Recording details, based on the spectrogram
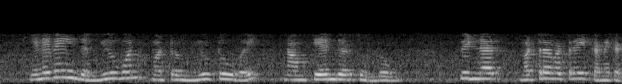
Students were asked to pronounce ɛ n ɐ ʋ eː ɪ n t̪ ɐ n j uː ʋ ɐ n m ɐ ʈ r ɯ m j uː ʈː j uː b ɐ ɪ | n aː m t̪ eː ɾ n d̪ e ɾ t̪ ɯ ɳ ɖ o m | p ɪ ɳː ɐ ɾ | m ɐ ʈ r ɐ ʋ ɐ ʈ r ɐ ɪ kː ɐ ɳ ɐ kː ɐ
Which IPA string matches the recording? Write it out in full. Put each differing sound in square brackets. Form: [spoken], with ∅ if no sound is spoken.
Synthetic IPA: ɛ n ɐ ʋ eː ɪ n [d̪] ɐ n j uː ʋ ɐ n m ɐ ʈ r ɯ m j uː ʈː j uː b ɐ ɪ | n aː m t̪ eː ɾ n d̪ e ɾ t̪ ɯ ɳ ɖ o m | p ɪ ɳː ɐ ɾ | m ɐ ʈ r ɐ ʋ ɐ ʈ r ɐ ɪ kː ɐ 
